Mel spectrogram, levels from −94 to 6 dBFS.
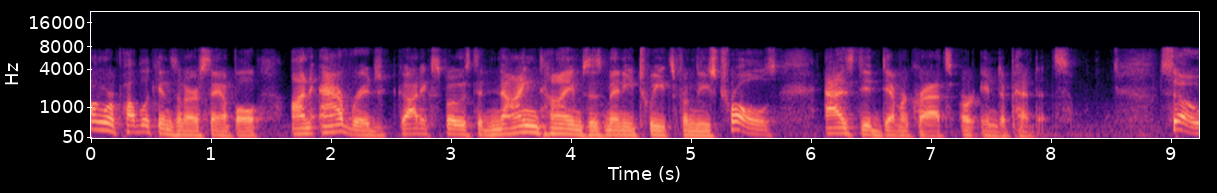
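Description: No technical faults can be heard anywhere in this speech recording. It has passed through a Speex encoder, and any trace of that coding is faint at most, which fits a high-quality setting somewhere around 34 kbps.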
